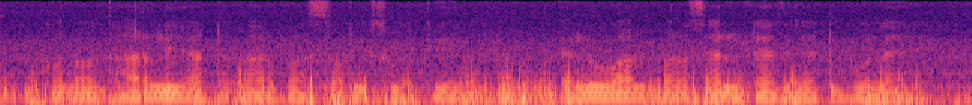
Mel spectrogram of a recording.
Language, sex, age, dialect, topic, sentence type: Bengali, male, 31-35, Jharkhandi, banking, statement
